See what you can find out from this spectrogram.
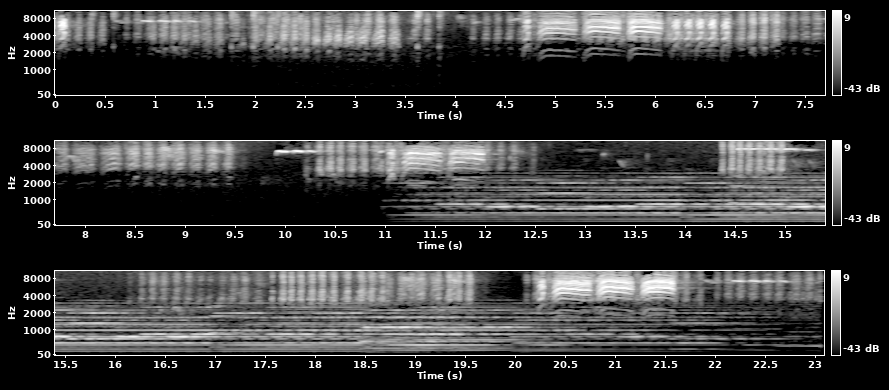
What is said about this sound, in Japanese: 朝の小鳥、今朝は熊本市金峰山のエゴの木大好き山柄の声をお届けしました。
